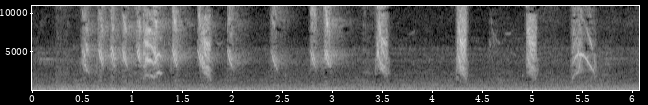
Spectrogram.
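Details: Female double-collared seedeater calling to stimulate a male: a quick cluster of high chips and twitters at the start, then single sharp notes spaced roughly half a second to a second apart.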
